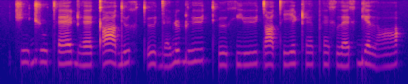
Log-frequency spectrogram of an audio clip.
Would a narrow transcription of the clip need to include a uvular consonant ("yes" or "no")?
no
